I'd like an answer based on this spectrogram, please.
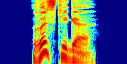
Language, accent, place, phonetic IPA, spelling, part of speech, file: German, Germany, Berlin, [ˈʁʏstɪɡə], rüstige, adjective, De-rüstige.ogg
- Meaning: inflection of rüstig: 1. strong/mixed nominative/accusative feminine singular 2. strong nominative/accusative plural 3. weak nominative all-gender singular 4. weak accusative feminine/neuter singular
